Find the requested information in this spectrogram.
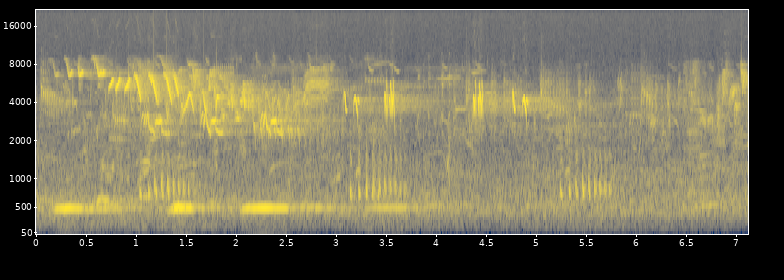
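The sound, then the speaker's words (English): Tree swallow singing from a nest box by an alfalfa field, a stream of high, liquid twitters and short trills repeated many times at a moderate level. “Nez Perce country, I can hear a tree swallow again, singing from the nest box by the alfalfa field.”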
